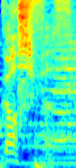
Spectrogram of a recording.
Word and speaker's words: Gosforth: He knows where I live, but he can't pronounce it properly. Gosforth, my friend.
